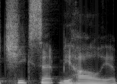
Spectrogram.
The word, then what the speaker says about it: Csikszentmihalyi: What people really want is not an easy life, but a fulfilling life, according to research by Mihaly Csikszentmihalyi.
